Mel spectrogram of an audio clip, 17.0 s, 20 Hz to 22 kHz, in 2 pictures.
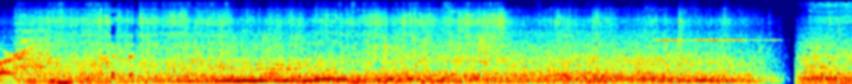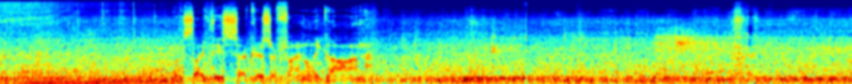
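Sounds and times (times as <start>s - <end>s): low engine hum: 0.0s - 17.0s
street traffic: 0.0s - 17.0s.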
